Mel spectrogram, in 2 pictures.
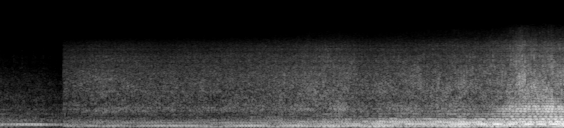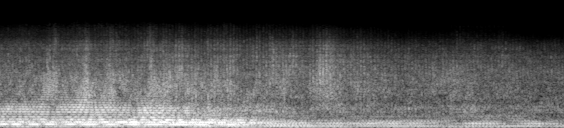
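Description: Twin propeller engines roar loudly, growing louder and then fading slightly.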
